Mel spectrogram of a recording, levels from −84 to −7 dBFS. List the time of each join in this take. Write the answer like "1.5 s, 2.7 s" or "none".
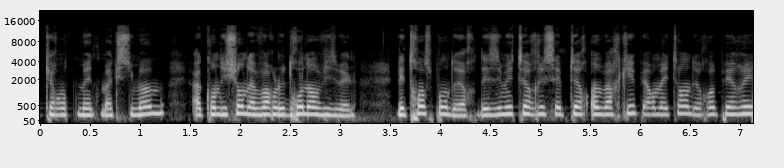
none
